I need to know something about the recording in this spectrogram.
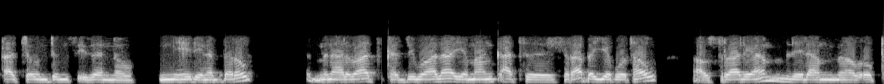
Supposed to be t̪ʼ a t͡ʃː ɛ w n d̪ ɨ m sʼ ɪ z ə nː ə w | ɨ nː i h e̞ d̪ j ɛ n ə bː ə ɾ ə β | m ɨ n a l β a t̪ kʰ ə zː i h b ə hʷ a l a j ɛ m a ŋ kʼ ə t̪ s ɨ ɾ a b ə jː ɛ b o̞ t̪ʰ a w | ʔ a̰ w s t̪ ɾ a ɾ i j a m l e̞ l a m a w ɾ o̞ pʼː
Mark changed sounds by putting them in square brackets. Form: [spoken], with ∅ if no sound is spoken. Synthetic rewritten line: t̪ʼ a t͡ʃː ɛ w n d̪ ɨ m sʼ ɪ z ə nː ə w | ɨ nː i h e̞ d̪ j ɛ n ə bː ə ɾ ə [w] | m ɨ n a l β a t̪ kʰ ə zː i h b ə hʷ a l a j ɛ m a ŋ kʼ [a] t̪ s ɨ ɾ a b ə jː ɛ b o̞ t̪ʰ a w | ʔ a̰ w s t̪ ɾ a [l] i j a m l e̞ l a m a w ɾ o̞ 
